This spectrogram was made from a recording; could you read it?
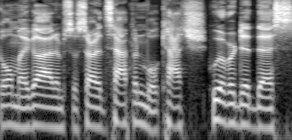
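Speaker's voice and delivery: ordinary delivery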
